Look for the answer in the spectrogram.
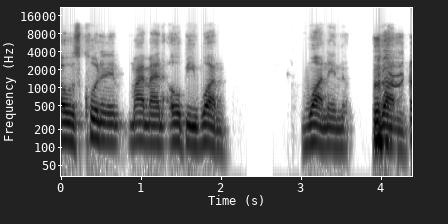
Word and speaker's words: Obi-Wan: It's Obi-Wan. Yeah. W-A-N. – Yeah. – But it's pronounced one. They say one though, Obi-Wan.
